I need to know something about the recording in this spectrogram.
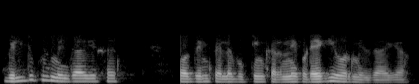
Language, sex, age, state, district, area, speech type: Hindi, male, 18-30, Rajasthan, Nagaur, rural, conversation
